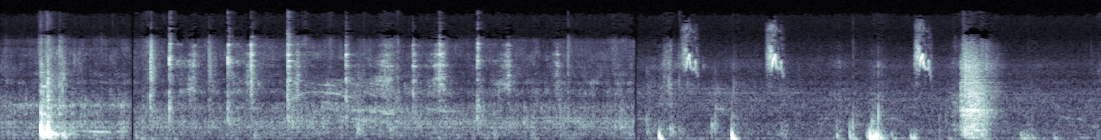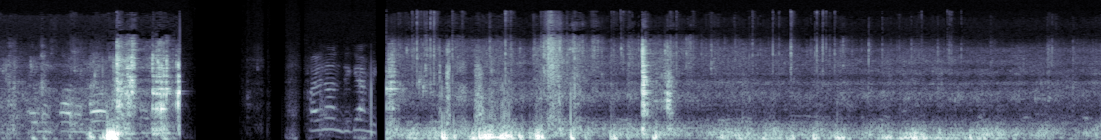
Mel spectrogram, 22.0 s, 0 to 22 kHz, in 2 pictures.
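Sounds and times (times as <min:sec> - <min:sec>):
metal utensils clinking on cookware: 0:01.4 - 0:05.7.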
